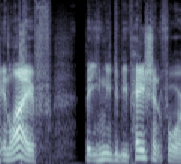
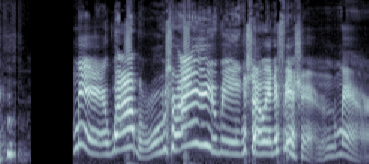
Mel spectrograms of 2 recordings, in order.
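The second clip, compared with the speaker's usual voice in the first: very high, fussy, odd grandmother voice, nagging tone; 12 semitones higher than usual. Streamer imagines viewers scolding her, scolding like a weird grandmother. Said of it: "Scolding you, kind of like a weird grandmother".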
